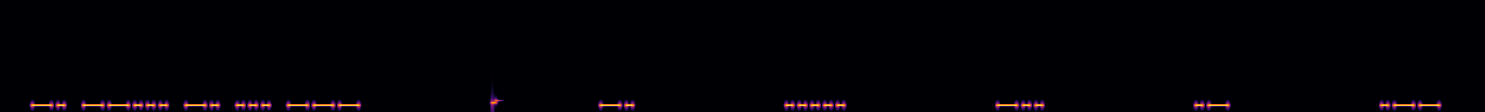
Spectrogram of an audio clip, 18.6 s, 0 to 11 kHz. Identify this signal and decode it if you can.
Morse code, heard as a keyed tone, about 15 wpm, spaced as for 6 wpm, 700 Hz. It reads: N7NSO N5DAW
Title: USA Call Signs - 5 Characters - 8x Character Spacing - 15wpm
